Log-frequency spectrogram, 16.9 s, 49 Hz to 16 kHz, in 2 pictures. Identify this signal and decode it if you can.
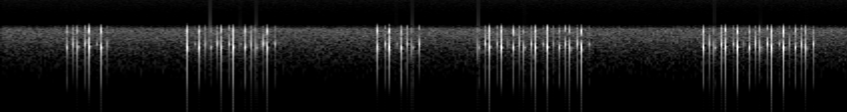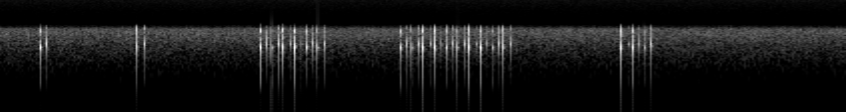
Pulse dialling, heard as clicks on a phone line, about 9 pulses a second. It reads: 4 8 4 0 0 1 1 6 0 3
